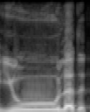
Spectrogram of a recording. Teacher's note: واو سے پہلے پیش ہو تو واو کو لمبا کر کے پڑھا جاتا ہے، اسے واو مدہ کہتے ہیں۔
